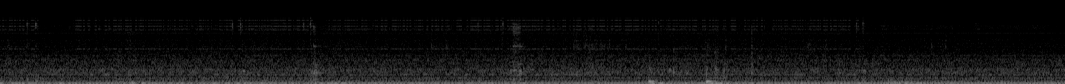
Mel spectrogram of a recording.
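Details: Dell Precision M65 notebook after mainboard replacement: quiet steady thin high-pitched whine with faint scattered ticking; new abnormal noise, source not identified.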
